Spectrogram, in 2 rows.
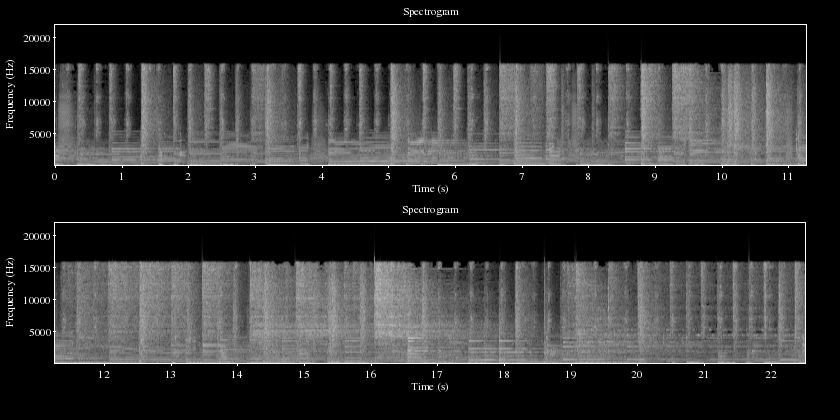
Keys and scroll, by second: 0.5 m, 0.5 space, 2.5 shift+Escape, 4.9 m, 5.0 space, 6.6 Escape, 6.7 Escape, 8.1 Escape, 8.8 m, 8.9 space, 12.0 Escape, 16.2 m, 16.4 space, 18.5 Escape, 20.0 Escape, 20.9 Escape.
